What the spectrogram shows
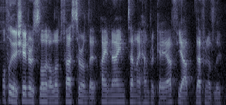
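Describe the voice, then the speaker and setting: A man in his twenties, slightly hoarse, casually answering viewer questions on a live stream as a hardware tester with quick chuckles. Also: mid-range voice, flat delivery, sharp tone, a little hiss or hum. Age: 20s.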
